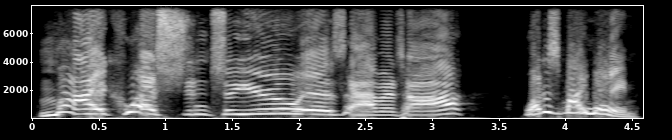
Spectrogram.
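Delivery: loud, high, drawn-out king's challenge; Bumi. Retold or imitated. The king poses his question to Aang, loud theatrical challenge. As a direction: proclaim the riddle in a big theatrical voice. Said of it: "And he's like".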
